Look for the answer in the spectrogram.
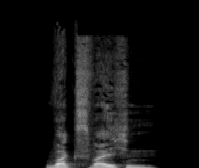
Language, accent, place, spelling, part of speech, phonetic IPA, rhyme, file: German, Germany, Berlin, wachsweichen, adjective, [ˈvaksˈvaɪ̯çn̩], -aɪ̯çn̩, De-wachsweichen.ogg
- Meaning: inflection of wachsweich: 1. strong genitive masculine/neuter singular 2. weak/mixed genitive/dative all-gender singular 3. strong/weak/mixed accusative masculine singular 4. strong dative plural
